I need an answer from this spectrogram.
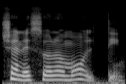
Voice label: there are many, italian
